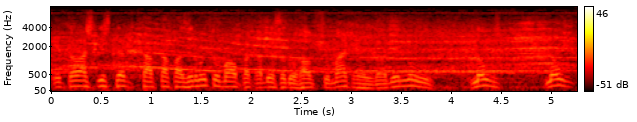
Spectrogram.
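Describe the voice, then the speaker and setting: A man's voice: medium pitch, fast. A man with a Brazilian accent doing live motor race commentary as lead commentator, calling the action and repeating key phrases. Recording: loud engine and trackside noise. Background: race car engines, outdoor vehicle noise.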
